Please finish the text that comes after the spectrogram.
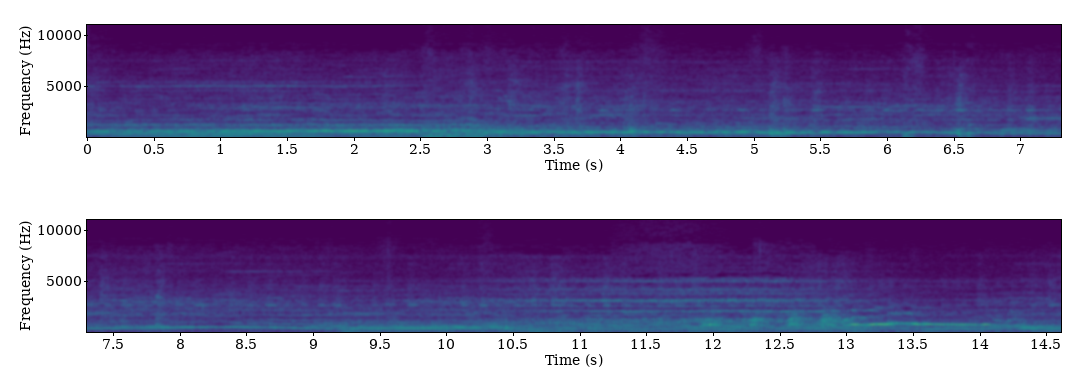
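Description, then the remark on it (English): A dog across the street whimpers and whines in long, wavering tones for the whole stretch, broken by a few short yips and barks, rising louder near the end. No one speaks. “Sounds like our dog across the street.”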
